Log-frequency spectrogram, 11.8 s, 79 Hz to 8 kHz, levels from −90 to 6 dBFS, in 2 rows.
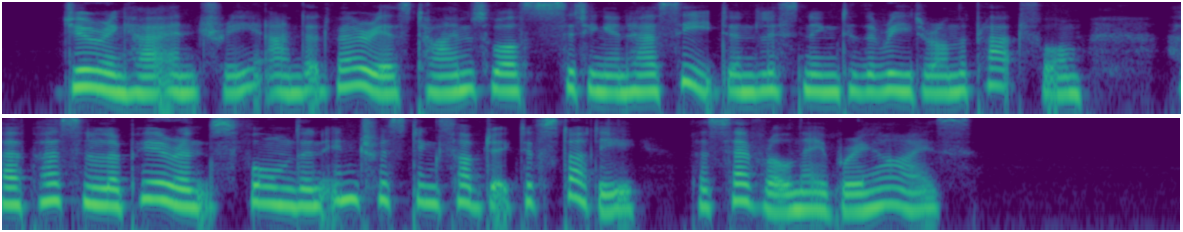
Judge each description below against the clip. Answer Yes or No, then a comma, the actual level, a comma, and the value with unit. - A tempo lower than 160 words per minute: No, average, 170 wpm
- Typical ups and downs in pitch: Yes, average, 3.5 semitones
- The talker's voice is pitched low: No, high, 210 Hz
